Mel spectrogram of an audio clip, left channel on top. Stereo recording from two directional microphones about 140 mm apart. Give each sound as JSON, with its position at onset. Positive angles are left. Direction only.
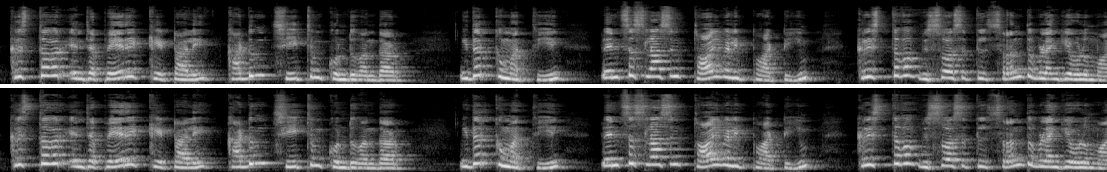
{"t": 0.1, "sound": "a woman's voice", "side_deg": 25}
